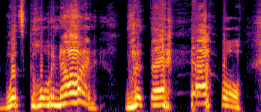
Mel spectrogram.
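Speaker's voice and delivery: high, baffled frustration; retold comic exasperation; exasperated outburst. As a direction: cry it out high, drawing out the last words. Retold exasperation at failed card.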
